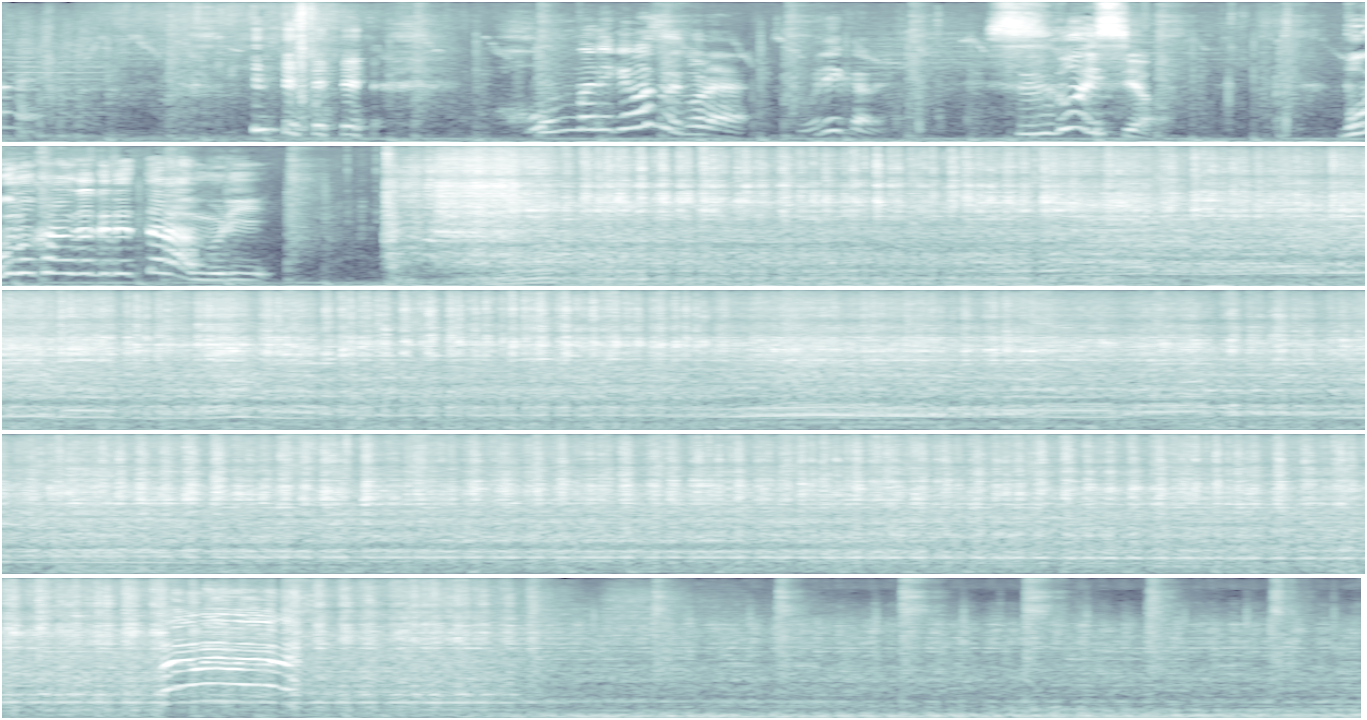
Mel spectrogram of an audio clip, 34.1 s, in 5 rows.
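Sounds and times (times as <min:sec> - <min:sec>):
two-stroke engine revving: 0:08.7 - 0:34.0.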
